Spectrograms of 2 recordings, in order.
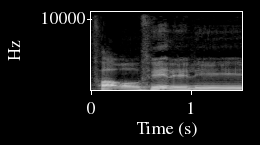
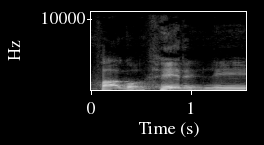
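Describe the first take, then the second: The two takes are said the same way.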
